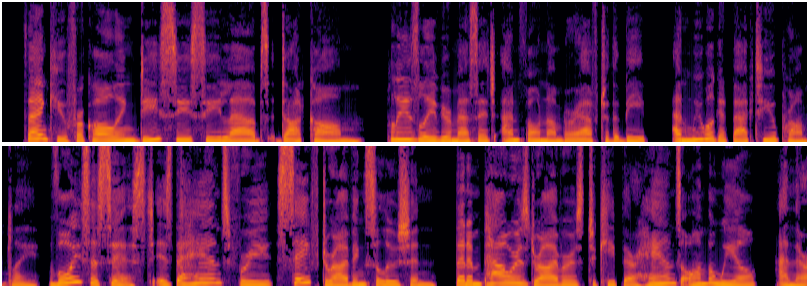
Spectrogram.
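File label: American English, female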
